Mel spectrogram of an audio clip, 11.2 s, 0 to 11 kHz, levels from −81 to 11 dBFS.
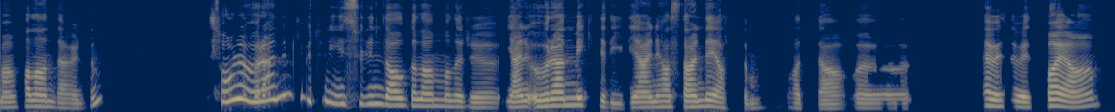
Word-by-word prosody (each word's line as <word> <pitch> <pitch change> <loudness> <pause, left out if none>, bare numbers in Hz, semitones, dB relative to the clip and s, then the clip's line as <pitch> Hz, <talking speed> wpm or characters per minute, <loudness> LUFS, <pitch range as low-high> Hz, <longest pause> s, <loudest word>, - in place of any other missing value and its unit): ben." 150 +1 -3
falan 170 -1 0
derdim. 135 - -7 1.1
Sonra 350 +3 +4
öğrendim 380 +10 +3
ki - - -10
bütün 335 0 -2
insülin 250 -2 -3
dalgalanmaları 185 -8 -1
Yani 165 +1 +2
öğrenmek 200 +4 +3
de 160 - -4
değil, 130 -2 -10
yani, 150 +1 0
hastanede 165 +1 +1
yattım 140 -5 -3 0.2
hatta. 125 -3 -7
Iıı 130 -1 -5 0.9
Evet, 185 -3 +3
evet 155 -3 0
bayağı, 185 +2 +3
170 Hz, 115 wpm, -24 LUFS, 145-210 Hz, 1.1 s, Sonra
